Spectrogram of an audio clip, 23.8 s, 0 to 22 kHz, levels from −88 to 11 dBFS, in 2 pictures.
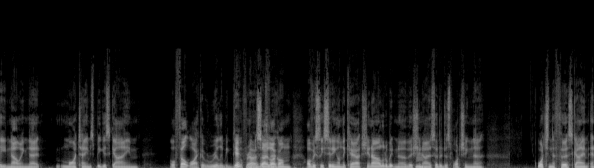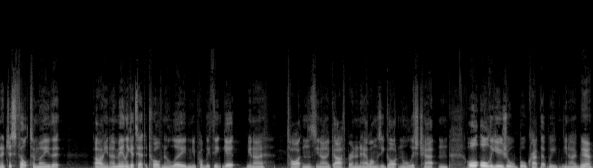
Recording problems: abrupt cut into speech; at the start

